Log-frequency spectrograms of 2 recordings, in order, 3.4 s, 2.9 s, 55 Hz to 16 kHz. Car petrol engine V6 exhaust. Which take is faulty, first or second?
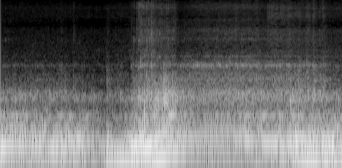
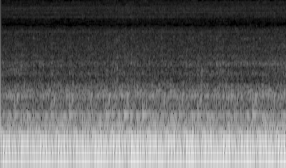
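first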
